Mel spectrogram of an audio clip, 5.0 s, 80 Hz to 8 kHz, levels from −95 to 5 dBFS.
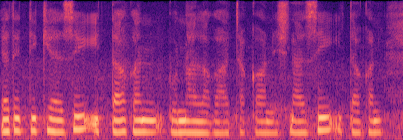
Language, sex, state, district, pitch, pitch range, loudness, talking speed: Nagamese, female, Nagaland, Kohima, 200 Hz, 190-215 Hz, -15 LUFS, 140 wpm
